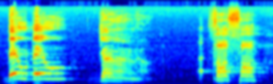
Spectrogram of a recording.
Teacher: High tone throughout in beu beu, low tone in jana jana, middle tone in fon fon. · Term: tone distribution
